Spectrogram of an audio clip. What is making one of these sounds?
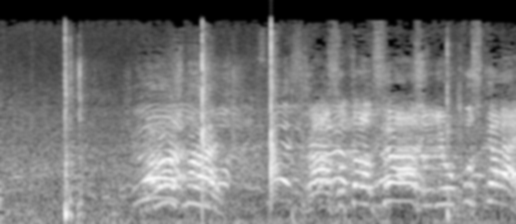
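Male players shout loudly outdoors.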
